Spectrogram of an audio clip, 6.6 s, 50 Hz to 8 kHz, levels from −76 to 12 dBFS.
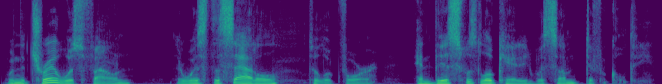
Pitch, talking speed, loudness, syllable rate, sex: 115 Hz, 170 wpm, -21 LUFS, 4.8 syllables/s, male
